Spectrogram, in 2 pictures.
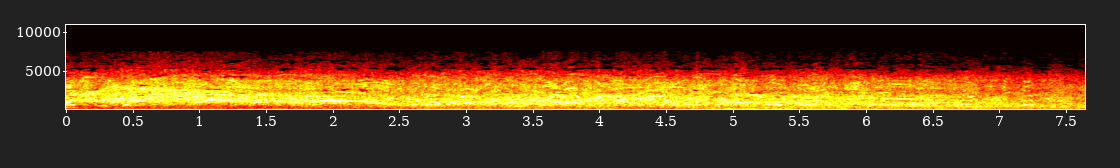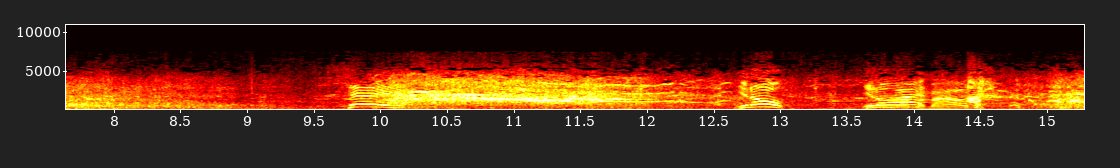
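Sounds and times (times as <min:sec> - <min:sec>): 
audience of young women screaming and cheering at a singer's show: 0:00.0 - 0:02.9, 0:09.6 - 0:13.0
laughter: 0:00.0 - 0:15.2
speech: 0:12.9 - 0:15.0.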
